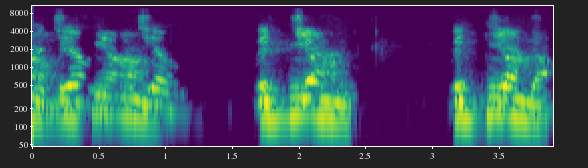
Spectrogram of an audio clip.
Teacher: इसको जब आप प्रोनाउंस करेंगे तो इतना मतलब शॉर्ट में इसको करना है कि वो आपको जा और या अलग अलग नहीं आए, क्योंकि ये संयुक्त अक्षर है, तो उसके जो विज्ञान, बीच का जो गैप है वो कम करना है आपको।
